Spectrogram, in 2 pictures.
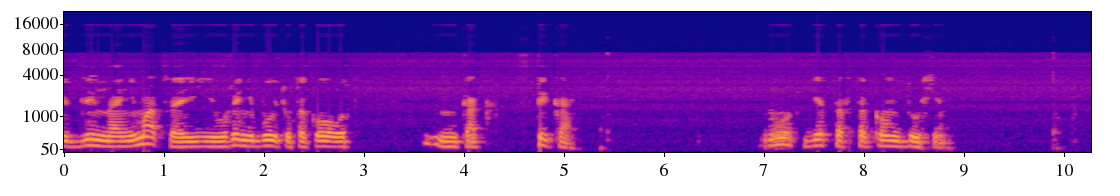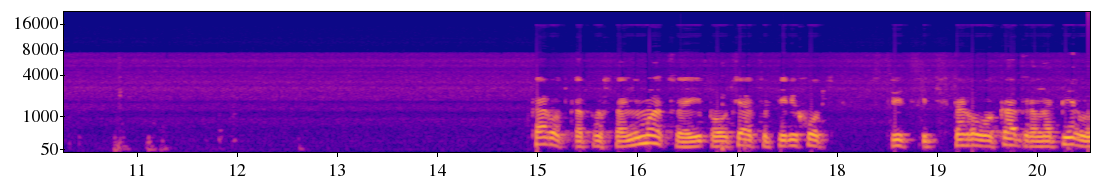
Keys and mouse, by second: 5.5-9.9 middle drag, 10.7 space, 17.0 space, 20.4-20.5 middle drag.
